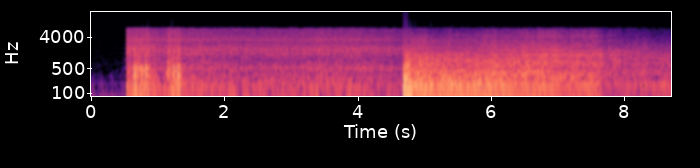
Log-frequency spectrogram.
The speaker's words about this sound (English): We're seeing images of car driving through a city as artillery detonates and explodes, missile launchers, tanks, just, oh my God, look like hundreds of tanks.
